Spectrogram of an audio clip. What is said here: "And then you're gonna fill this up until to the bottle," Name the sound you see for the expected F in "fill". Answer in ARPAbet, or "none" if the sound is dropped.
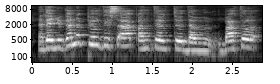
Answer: P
